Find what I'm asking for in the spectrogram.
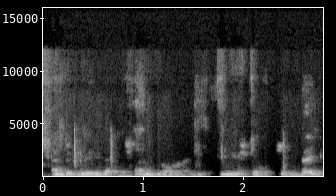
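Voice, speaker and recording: Dark and mellow in tone, a man speaks at a medium pitch. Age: 60s. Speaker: public submitter at council hearing. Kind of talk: prepared submission statement.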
